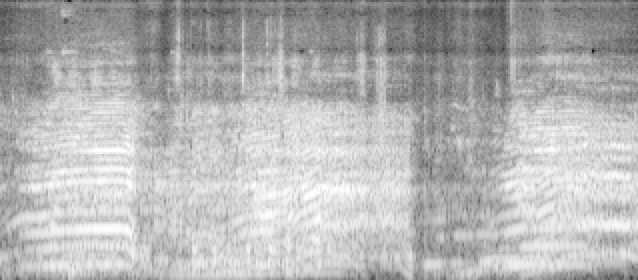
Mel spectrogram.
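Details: Calves and young bulls at a cattle market: two loud, drawn-out moos, the first over a second long with rich stacked harmonics, the second starting near five seconds, with a lower rumbling moo and crowd noise between them.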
